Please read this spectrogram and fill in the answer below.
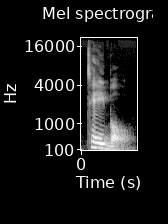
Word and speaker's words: table: Inclusive a pronúncia desse final sempre vai ser o som da consoante mais o L, porque esse E final não é pronunciado. Então você vai pronunciar nesse caso bull, table.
